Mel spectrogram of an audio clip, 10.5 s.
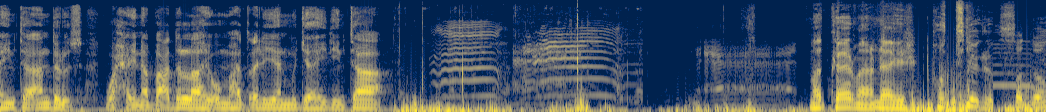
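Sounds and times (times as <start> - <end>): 
speech: 0.0 - 4.6, 8.1 - 10.4
goats bleating among livestock being handed out: 4.3 - 8.0, 9.7 - 10.4.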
